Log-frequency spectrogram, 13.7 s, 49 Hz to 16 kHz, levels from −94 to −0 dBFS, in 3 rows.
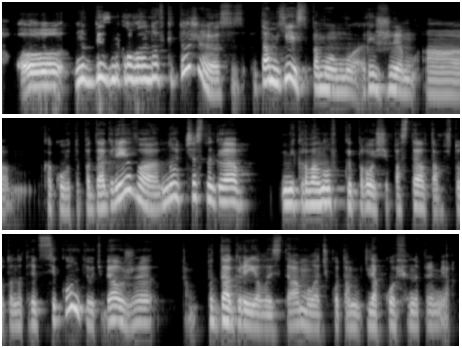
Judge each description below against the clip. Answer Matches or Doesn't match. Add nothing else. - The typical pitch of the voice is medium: Matches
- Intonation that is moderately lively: Doesn't match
